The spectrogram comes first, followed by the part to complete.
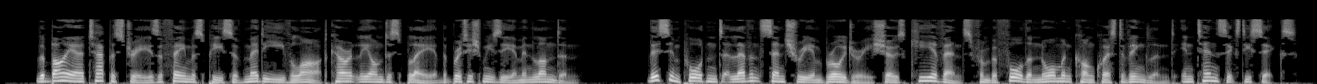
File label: english through news upper intermediate; bayeux tapestry makes historic london visit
